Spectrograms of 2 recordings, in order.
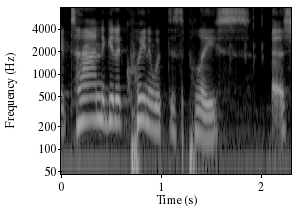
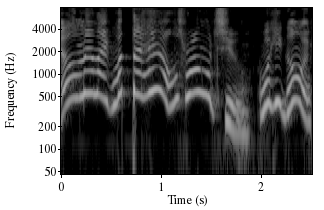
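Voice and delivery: high indignant; 12 semitones higher than usual. Real, not acted. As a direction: voice far up, exasperated. After being scared by agent.

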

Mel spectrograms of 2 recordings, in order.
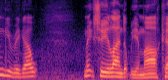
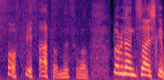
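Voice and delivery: laugh, then burst out louder; laughing, rising into a high exclamation; amused mock complaint; 8 semitones higher, 9 dB louder than usual. Real, not acted. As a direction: crow it through amusement. Laughs at catching another undersized fish.

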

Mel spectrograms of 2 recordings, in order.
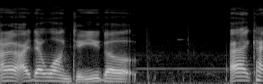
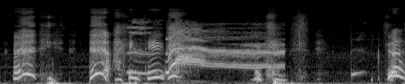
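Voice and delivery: startled cry; 12 semitones higher, much slower than usual. Real, not acted. Startled in game.

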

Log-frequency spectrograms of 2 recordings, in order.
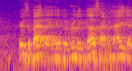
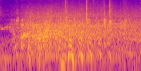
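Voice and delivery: unvoiced high laugh; silent wheezing laugh; 7 semitones higher than usual. Real, not acted. Pastor cracking up at his own story: wheezy laugh. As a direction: let the laugh come out as air. Laughing after the dream-book joke.

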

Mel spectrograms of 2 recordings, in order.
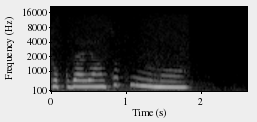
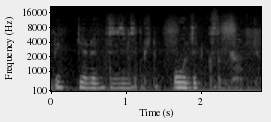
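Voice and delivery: whispering; 4 semitones lower, 9 dB quieter, faster than usual. Acted. Mother whispers aside.

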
